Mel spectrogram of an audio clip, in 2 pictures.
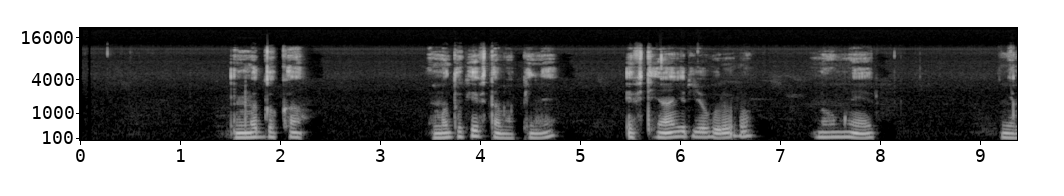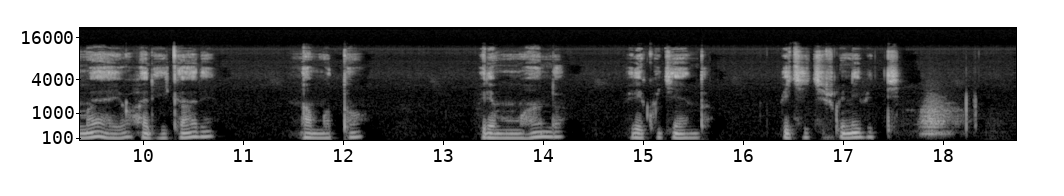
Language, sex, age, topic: Kinyarwanda, female, 18-24, government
